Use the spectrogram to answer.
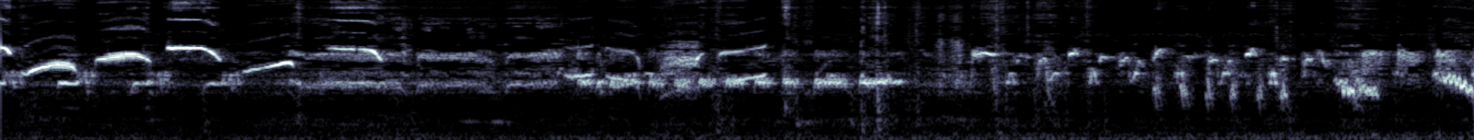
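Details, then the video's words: Chinese hwamei, a hobbyist's kept songbird, opening with clear rising whistles that are repeated several times, then a busier, blurred run of chattering notes and short slurs. "HỌA MI CỦA AI MÀ HÓT QUÁ ĐỈNH ANH EM ƠI"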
